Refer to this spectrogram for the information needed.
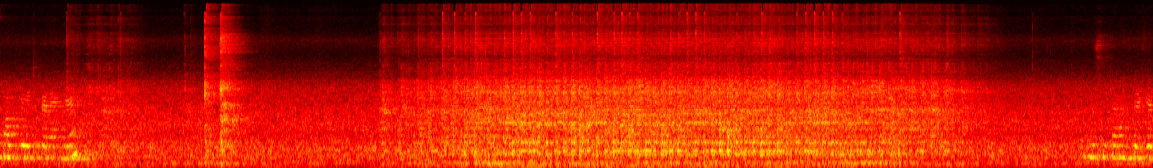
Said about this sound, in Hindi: इस तरह से सिलाई लगाते हुए इस लाइन को कंप्लीट करेंगे।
